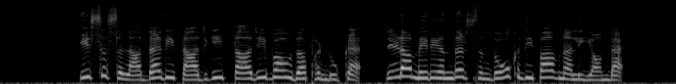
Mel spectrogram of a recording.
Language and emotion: Dogri, happy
